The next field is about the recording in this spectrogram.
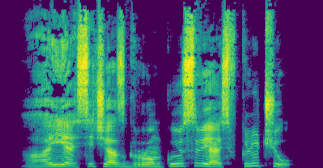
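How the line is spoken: Muttering. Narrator (Russian): пробормотал тип

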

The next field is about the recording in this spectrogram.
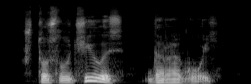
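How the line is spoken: Quiet question. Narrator (Russian): тихо спросила

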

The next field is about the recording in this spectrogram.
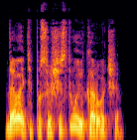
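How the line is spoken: Plain. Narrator (Russian): сказал Сварог

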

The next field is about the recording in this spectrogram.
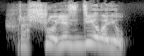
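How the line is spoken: Angry growl. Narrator (Russian): зло рыкнула она

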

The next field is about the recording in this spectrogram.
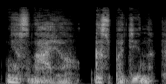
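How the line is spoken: Whispered answer. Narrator (Russian): шепотом отвечает менеджер косарей Дамаска

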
